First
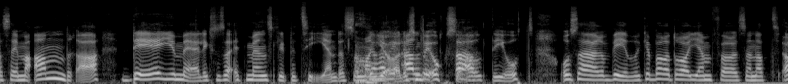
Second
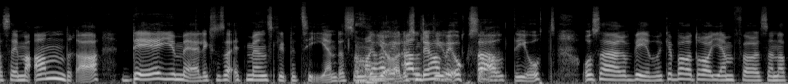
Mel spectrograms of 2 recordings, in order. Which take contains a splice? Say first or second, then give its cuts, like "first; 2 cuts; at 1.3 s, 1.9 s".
first; 1 cut; at 4.2 s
